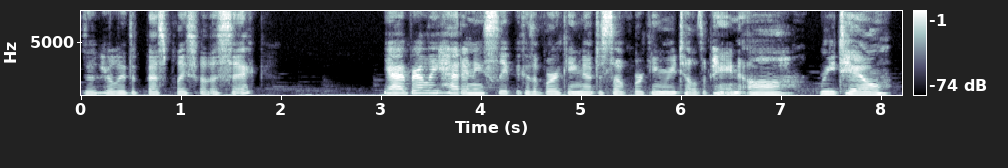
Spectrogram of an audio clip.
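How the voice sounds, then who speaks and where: A woman's voice: medium pitch, fairly even intonation, normal speed. A woman livestreaming a video game, chatting casually and reading game lines aloud. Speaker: game streamer.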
